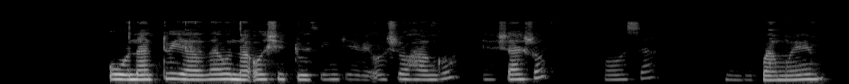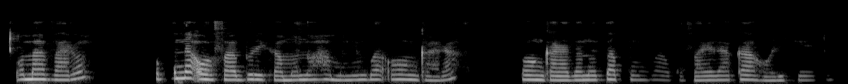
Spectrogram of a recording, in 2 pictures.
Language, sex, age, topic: Oshiwambo, female, 18-24, agriculture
